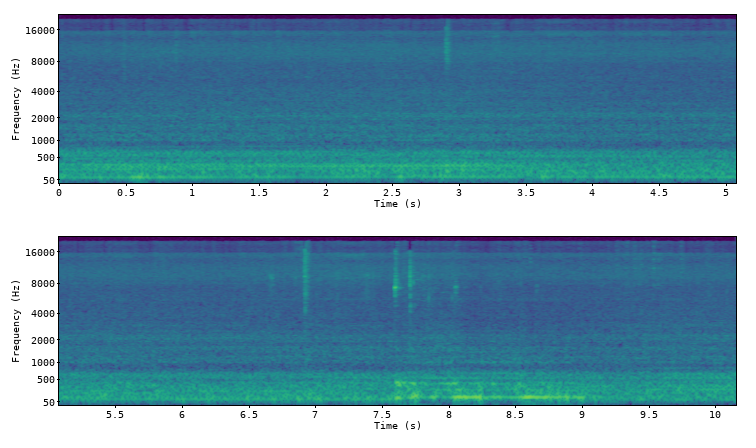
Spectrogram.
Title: Corsa D - Turbo failure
